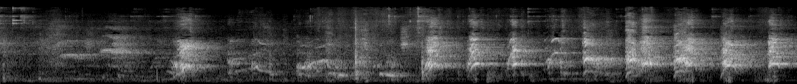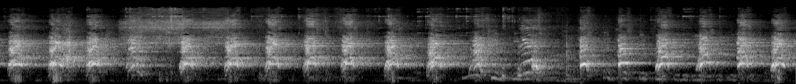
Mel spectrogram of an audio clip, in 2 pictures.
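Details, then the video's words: Excited fat dog, eager to go for a walk, barking in a rapid steady series of short sharp yips, roughly two or three each second, building from scattered whines into a continuous run. "The Excited Fat Dog"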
